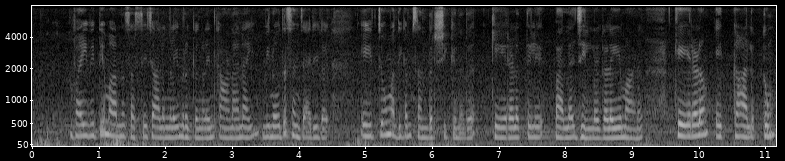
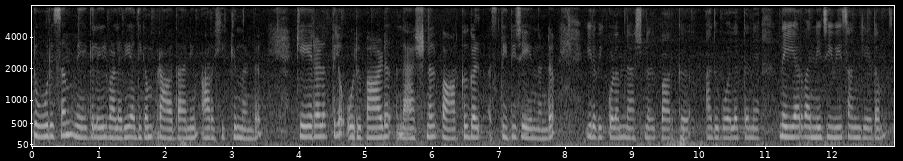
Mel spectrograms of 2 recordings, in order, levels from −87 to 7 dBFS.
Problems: constant background noise, low volume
